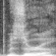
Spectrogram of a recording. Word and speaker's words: Missouri: Missouri was the right pronunciation before you changed it to Missouri.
